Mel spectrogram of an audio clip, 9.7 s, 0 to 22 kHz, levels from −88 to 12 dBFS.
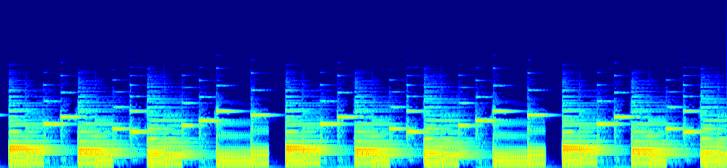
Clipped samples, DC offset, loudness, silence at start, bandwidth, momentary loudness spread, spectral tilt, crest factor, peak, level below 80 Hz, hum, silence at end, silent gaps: under 0.1%; under 0.1%; -23 LUFS; 0.1 s; 4.5 kHz; 7 LU; -11.5 dB/octave; 14 dB; -8 dBFS; -36 dBFS; none; 0 s; none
